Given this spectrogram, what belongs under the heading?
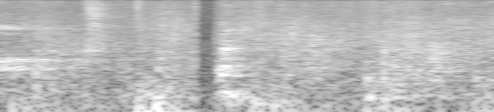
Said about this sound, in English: Just shoulder into the door. Okay, I'll shoulder it. I mean it, dude. I'll keep the key and shoulder it. The door.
